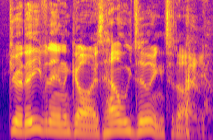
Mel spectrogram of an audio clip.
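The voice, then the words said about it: Exaggerated radio announcer voice. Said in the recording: “put on my radio voice”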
